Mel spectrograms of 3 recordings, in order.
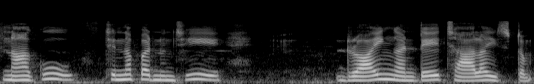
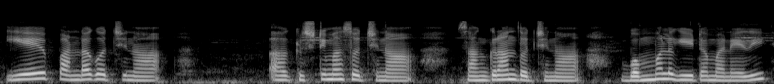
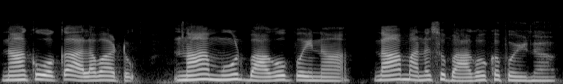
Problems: none marked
